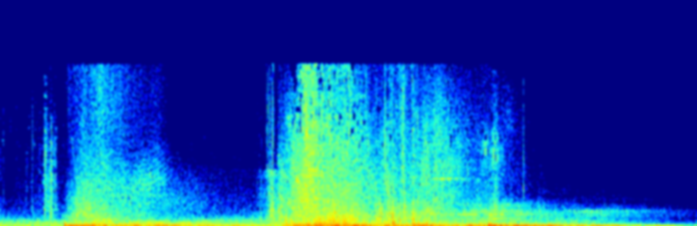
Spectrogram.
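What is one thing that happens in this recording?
A deep magical whoosh roars up suddenly and swells, then fades away.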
